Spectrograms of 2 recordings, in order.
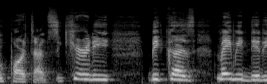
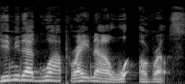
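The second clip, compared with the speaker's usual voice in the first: put-on threatening, menacing voice; 4 dB louder than usual. Imitating a naked bank robber demanding the money: imitating a robber's demand. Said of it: "And he says".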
